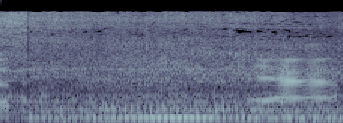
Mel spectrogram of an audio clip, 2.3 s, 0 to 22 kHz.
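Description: A 2 HP screw press running, a steady low hum of its motor and drive that comes up just after the start, while it squeezes ground pennywort pulp.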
